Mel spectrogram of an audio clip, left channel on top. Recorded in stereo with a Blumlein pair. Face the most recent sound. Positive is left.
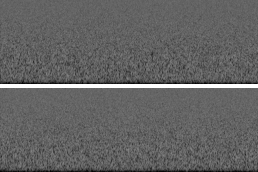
No sound to turn to.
